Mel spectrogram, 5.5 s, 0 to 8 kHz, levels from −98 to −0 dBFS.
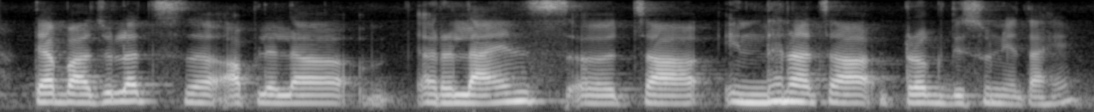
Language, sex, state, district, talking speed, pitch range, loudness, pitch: Marathi, female, Maharashtra, Dhule, 110 wpm, 160-185 Hz, -21 LUFS, 170 Hz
